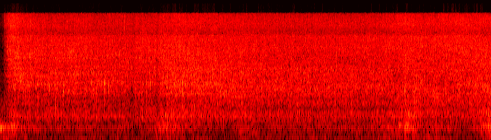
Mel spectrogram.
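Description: Raw green banana and papaya go into hot oil in a pan where fish has already been fried, producing a steady broadband sizzle and hiss that continues evenly throughout with no talking.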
